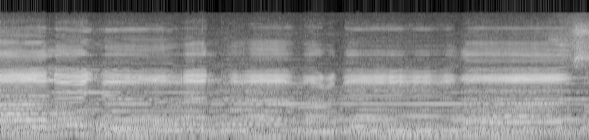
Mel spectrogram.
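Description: A hymn: sustained organ-like chords that change about every second, with voices singing along.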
